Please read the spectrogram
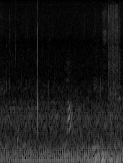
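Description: Hoofbeats of a carriage-driving horse team moving across a muddy course, with voices in the background.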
